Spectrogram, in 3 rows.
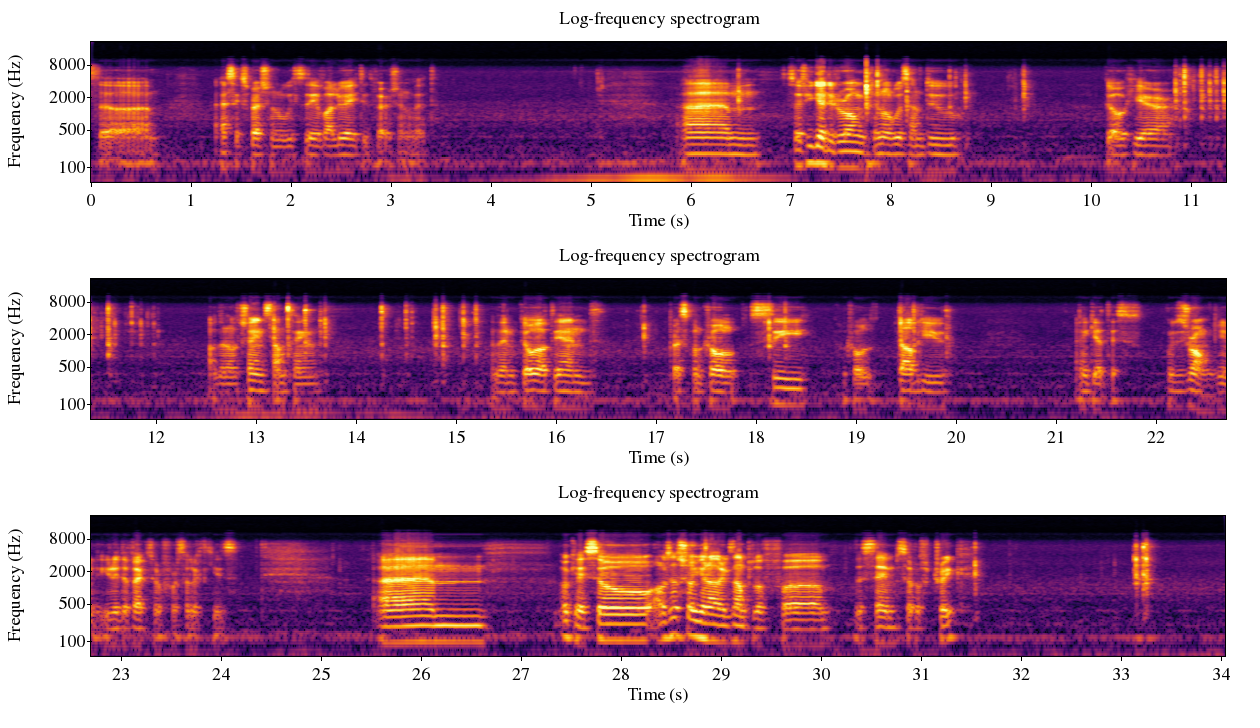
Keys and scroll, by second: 7.7 ctrl+/, 8.6 Right, 9.3 Left, 10.8 Up, 11.5 Right, 13.1 alt+Up, 13.6 Down, 14.7 End, 15.0 Left, 18.0 ctrl+c, 19.4 ctrl+w, 25.0 Left, 27.8 Left, 28.6 Up, 33.1 ctrl+c.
